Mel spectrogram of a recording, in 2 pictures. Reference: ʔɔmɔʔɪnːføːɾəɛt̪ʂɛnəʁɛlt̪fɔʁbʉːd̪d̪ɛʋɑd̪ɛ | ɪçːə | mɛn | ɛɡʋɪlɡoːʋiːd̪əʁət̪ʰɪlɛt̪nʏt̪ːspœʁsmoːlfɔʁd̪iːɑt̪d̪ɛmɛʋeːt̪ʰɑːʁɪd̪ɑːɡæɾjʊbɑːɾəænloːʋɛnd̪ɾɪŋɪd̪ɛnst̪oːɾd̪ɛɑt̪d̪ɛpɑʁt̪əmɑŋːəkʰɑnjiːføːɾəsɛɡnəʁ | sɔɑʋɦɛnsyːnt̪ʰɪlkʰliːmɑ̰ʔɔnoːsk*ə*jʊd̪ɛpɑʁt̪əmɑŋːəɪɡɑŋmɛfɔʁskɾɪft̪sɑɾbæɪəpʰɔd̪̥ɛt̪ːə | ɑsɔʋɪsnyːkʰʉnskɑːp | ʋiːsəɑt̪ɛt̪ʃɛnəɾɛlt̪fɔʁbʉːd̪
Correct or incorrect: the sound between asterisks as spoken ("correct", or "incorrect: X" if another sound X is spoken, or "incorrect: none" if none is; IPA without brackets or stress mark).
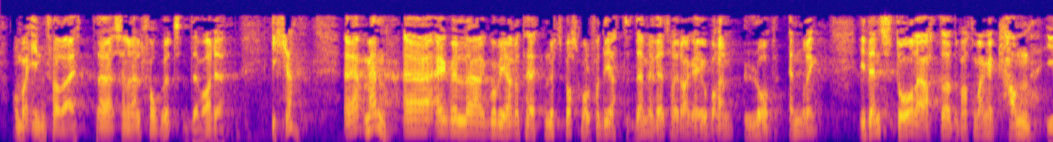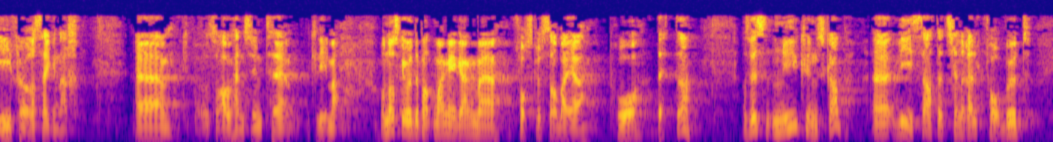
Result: incorrect: ɑ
